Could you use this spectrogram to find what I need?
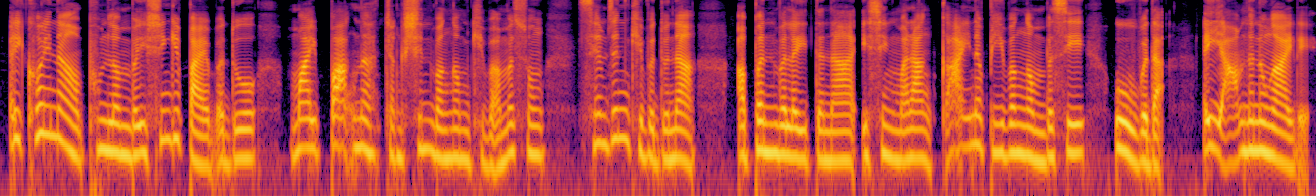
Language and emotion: Manipuri, happy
